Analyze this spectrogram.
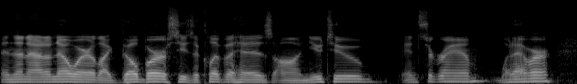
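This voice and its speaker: A man's medium-pitched voice proceeds at a moderate pace. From England, moved to St. Louis at ten. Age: 30s. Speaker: stand-up comedian. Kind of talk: casual chat.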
